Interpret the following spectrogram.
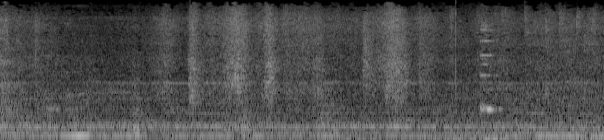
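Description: Dover traction elevator, modernized by thyssenkrupp: the cab doors close with a thump about a second in, then the car runs with a steady low hum as it travels down.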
